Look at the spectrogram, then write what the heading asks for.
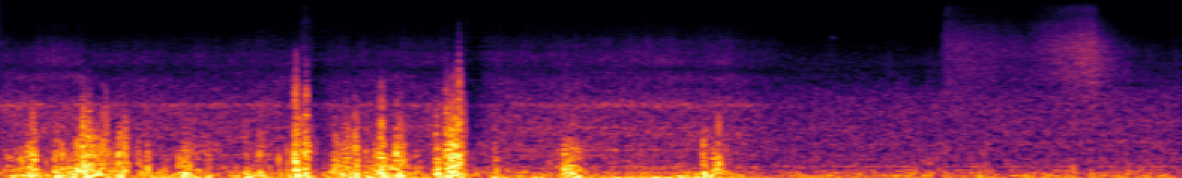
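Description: Freight cars rolling past on steel rails: a low rumble with the wheels clanking and knocking over rail joints, and several loud bangs about two and three seconds in. In the second half the rumble is steadier and quieter as a container train rolls by, with a brief hiss near the end.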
